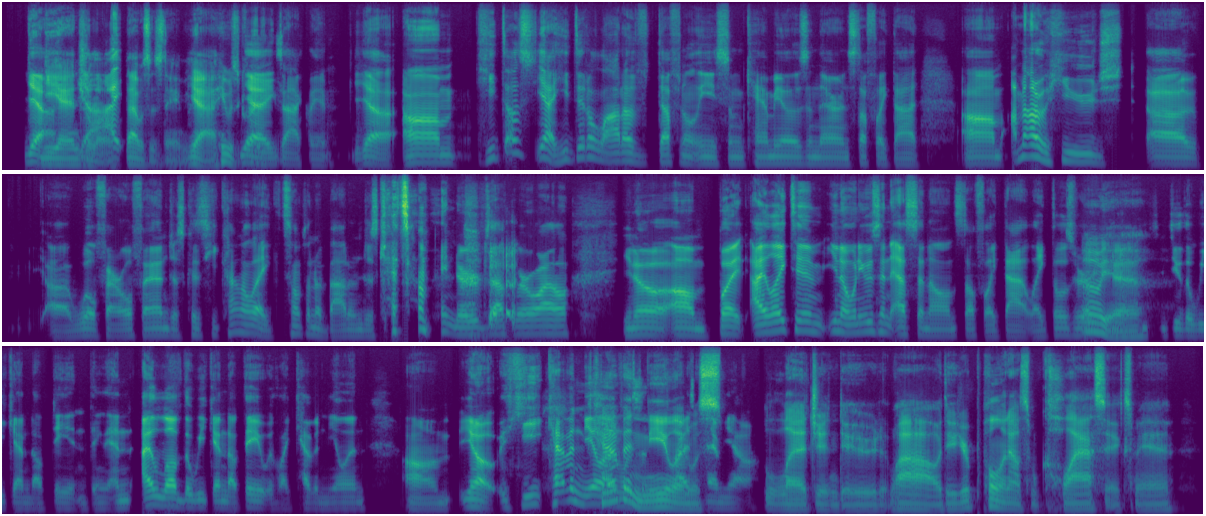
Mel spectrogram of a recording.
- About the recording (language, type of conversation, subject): English, unstructured, Which celebrity cameo made you laugh the most, and what made that surprise moment unforgettable?
- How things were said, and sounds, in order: laughing while speaking: "gets on my"; chuckle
